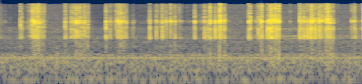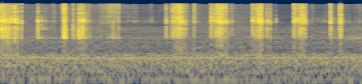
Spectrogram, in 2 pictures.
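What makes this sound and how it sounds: Long nails scratch and tap the woven surface of a hollow, orange wicker pumpkin lid with a wooden stem. Dry, bright, crackly bursts of scratching alternate with short, sharp taps, over a faint steady low hum. Each sound cuts off almost instantly with no ring.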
